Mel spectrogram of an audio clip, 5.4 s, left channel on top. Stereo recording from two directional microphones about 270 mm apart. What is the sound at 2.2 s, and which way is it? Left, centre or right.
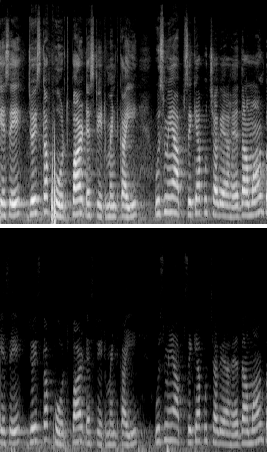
Speech, centre.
